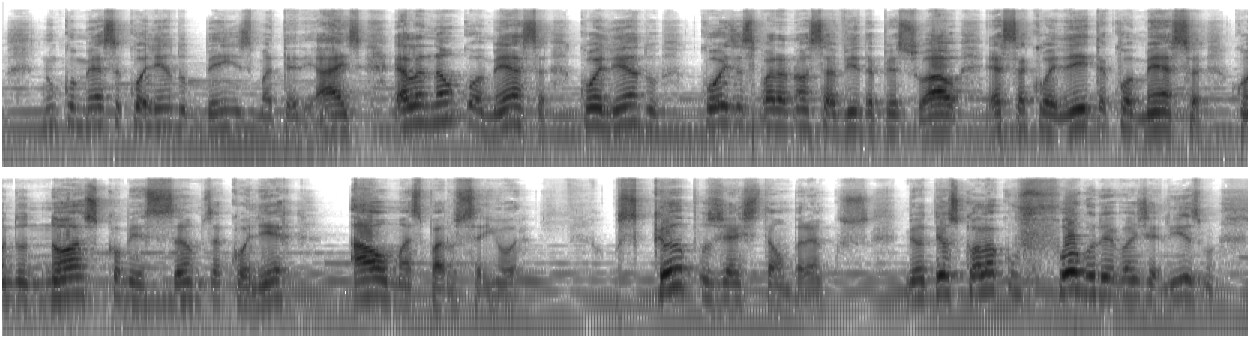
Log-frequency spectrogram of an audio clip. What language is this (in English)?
Portuguese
